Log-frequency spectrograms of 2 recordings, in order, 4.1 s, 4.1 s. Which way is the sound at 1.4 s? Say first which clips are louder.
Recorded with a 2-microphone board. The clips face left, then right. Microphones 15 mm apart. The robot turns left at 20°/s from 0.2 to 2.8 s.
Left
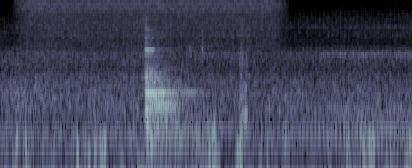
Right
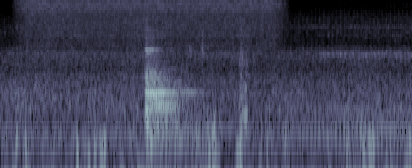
Left 1 dB; 70° left (ahead or behind).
